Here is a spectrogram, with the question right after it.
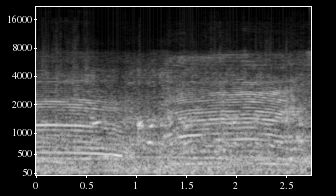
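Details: At Raniganj market in Dinajpur, 13 March 2025, where Sahiwal bull calves are bought and sold, a wavering mid-pitched moo rises and falls for nearly three seconds amid bargaining voices and background bustle.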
